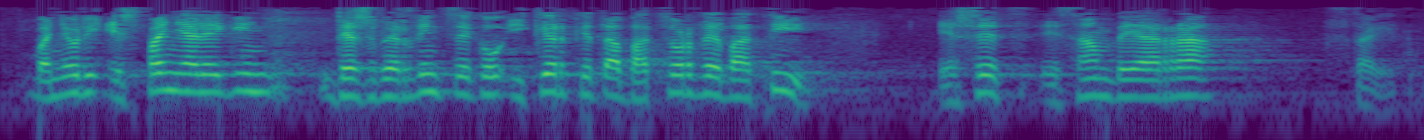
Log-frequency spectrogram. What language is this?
Basque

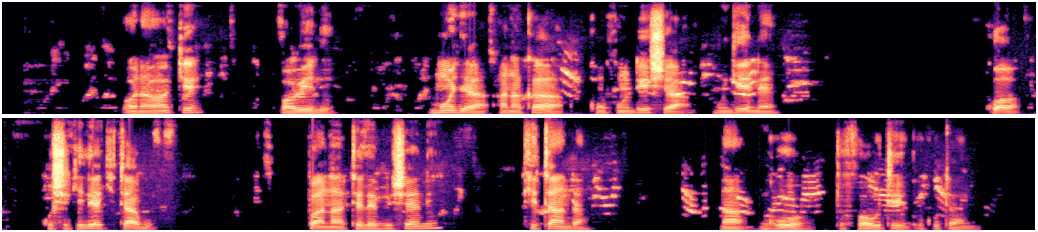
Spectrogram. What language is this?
Swahili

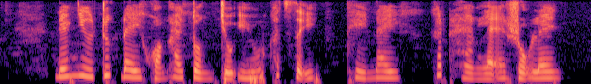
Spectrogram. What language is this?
Vietnamese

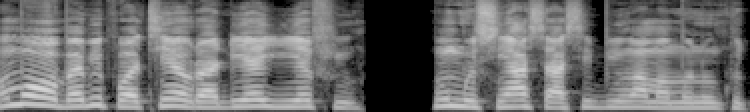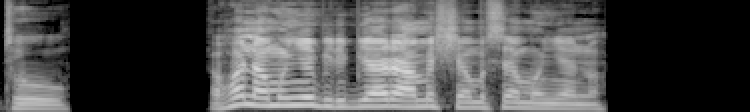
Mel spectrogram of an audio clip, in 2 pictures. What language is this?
Akan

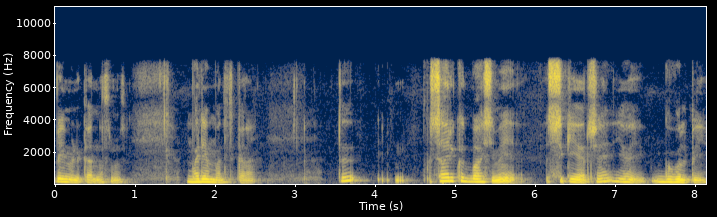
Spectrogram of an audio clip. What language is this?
Kashmiri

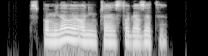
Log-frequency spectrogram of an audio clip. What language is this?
Polish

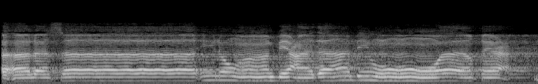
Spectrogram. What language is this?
Arabic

